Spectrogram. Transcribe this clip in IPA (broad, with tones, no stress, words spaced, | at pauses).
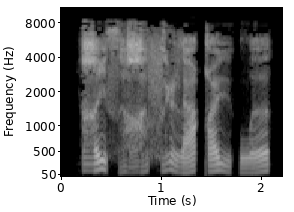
ʁi˧˥˧θə̤˩˧˩ʁə̤˨˥ fə̤˧˥˧ɭla˨˥qy˧˥˧ | wə˨˥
